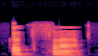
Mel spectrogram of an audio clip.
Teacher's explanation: With ta and sa together, krutsa, and na is pronounced immediately after sa.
